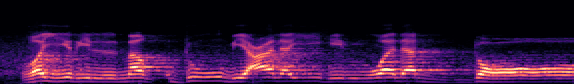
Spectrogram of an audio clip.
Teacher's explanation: Wadhadu min hafatihi idhwaliya nadrasa min aisara au yumnaha. Dha' ni adalah min hafatihi, daripada tepi lidah.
